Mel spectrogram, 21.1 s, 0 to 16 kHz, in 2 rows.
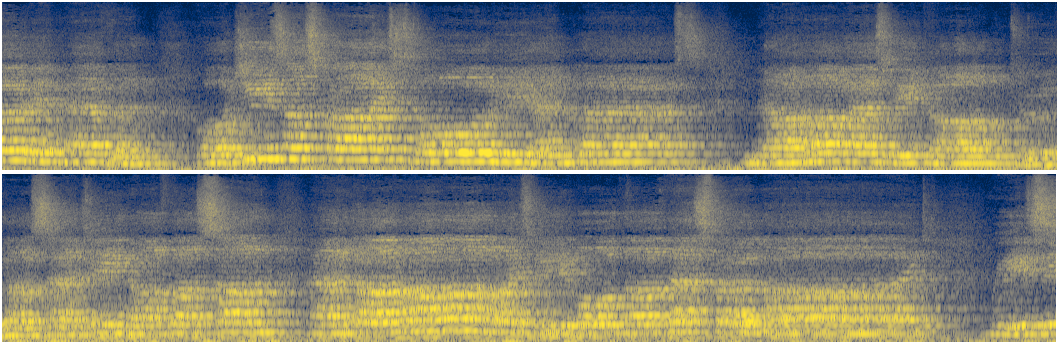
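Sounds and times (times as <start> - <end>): church choir singing chant: 0.0 - 21.0.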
